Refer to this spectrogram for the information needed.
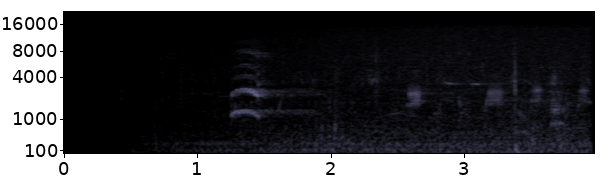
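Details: A wary Western (purple) swamphen at Olhão Nature Reserve, Portugal, in late December 2011 gives one short, nasal, trumpet-like call that rises slightly and then holds steady; faint chirps and a low background rumble follow.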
